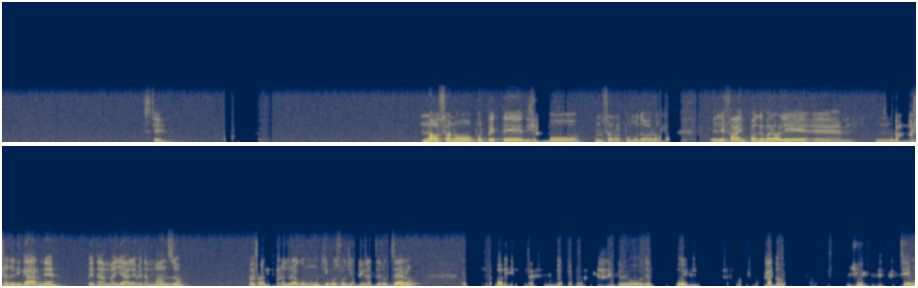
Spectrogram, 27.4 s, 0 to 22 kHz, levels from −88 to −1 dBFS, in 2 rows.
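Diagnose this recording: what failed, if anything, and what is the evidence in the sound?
The fault lies in the call processing stage, in the echo canceller. A second, fainter voice runs under the talker at 3.31–3.91 s, about 25 dB down; at 7.95–13.36 s, only about 10 dB down; and at 17.51–25.48 s, about 15 dB down. This is the other side's voice leaking through, likely far-end loudspeaker sound that the canceller failed to subtract. On a spectrogram it appears as a second set of harmonic stripes overlapping the main voice.

The same canceller produces background gated by the echo canceller. The room sound drops out by about 40 dB at 3.41–3.85 s, for roughly 0.4 s; at 20.70–20.78 s, for under a tenth of a second; and at 25.66–25.84 s, for about 0.2 s. The suppressor clamped the microphone while it judged the loudspeaker active. On the waveform these are flat, near-silent notches in the noise floor. 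On the spectrogram they are vertical dark gaps across all bands.

There is also speech suppressed in double talk. At 8.00–10.06 s the talker's level dips in short pieces totalling roughly 0.3 s, at worst about 30 dB down. At 13.29–13.66 s it dips about 20 dB. From 17.56 s to the end it is cut in pieces as much as about 40 dB down. The likely cause is the canceller treating overlapping near and far speech as echo and attenuating both. The waveform shows chopped, uneven envelopes. Throughout, nothing appears above 8 kHz, consistent with the wideband Opus call path.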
